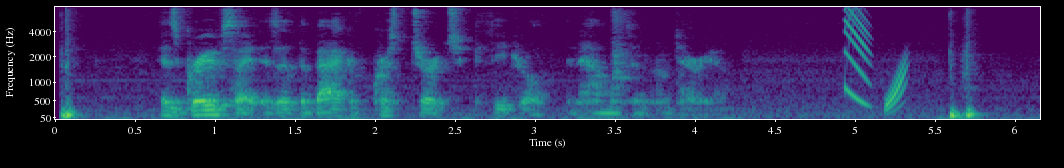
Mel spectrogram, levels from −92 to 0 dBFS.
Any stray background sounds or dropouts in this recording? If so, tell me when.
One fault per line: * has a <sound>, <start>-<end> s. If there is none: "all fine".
* has a chirp, 4.9-5.3 s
